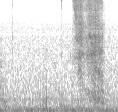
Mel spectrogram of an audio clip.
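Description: Near-silent room tone, then near the end a brief soft rustle, about half a second long, as a small lip gloss tube is handled.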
